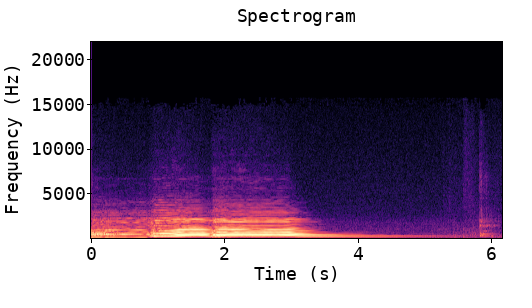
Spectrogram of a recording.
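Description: Solo cello played with the bow, closing a piece: a new note comes in about a second in, then a long final note is held and slowly fades away. A short knock follows near the end.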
